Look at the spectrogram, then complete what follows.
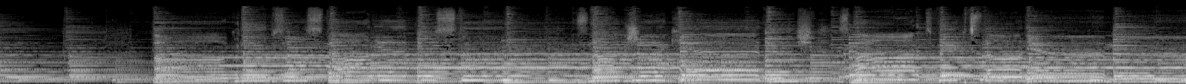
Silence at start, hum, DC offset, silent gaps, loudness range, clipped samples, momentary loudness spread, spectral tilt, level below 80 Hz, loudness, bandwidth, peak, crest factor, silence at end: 0 s; none; under 0.1%; none; 3 LU; under 0.1%; 8 LU; -6.5 dB/octave; -40 dBFS; -16 LUFS; 16 kHz; 0 dBFS; 16 dB; 0 s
